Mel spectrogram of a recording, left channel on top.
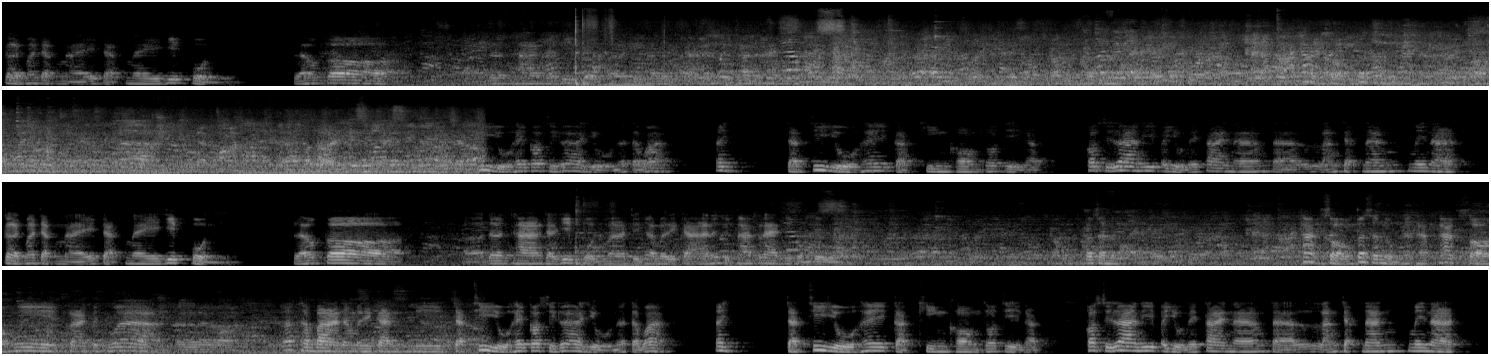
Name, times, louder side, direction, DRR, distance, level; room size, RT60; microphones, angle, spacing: voice 1, 0.0-2.4 2.9-4.0 4.6-8.6 10.8-11.2 13.0-17.3 17.7-21.5 22.0-22.2 22.7-25.3 25.7-29.4, right 5 dB, 70° right, 0.4 m, -33 dB
sound 1, 3.2-19.7, left 7 dB, 80° left, 0.3 m, -34 dB
voice 2, 9.3-9.9 10.4-12.1 25.8-25.9 27.7-27.8, left 3 dB, 40° left, 0.6 m, -45 dB
3.9 x 2.2 x 2.6 m
head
